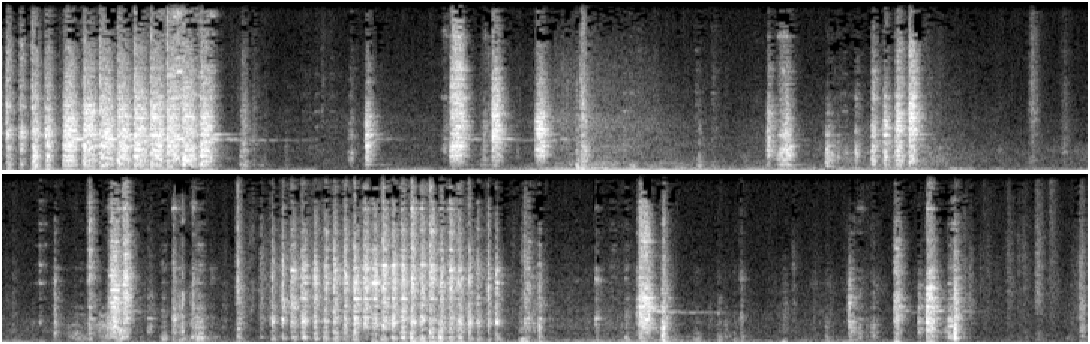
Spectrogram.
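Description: Metal parts of a skid steer's variable speed drive pulley being worked on and handled on a steel workbench: scattered knocks and clinks of steel parts, with two noisy handling stretches about a second and a half long, one at the start and one around ten seconds in.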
